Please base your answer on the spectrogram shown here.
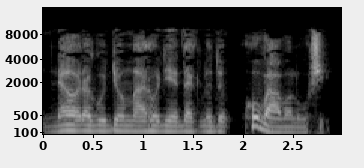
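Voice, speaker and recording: A man's voice: mid-range voice, level tone, a little mellow, lightly acted. A man reading an audiobook voices a skinny, polite old park keeper who gets flustered easily. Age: older.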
